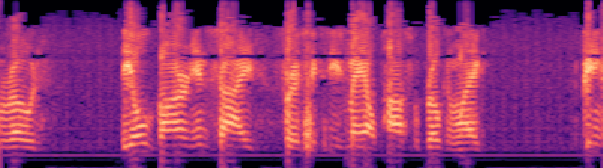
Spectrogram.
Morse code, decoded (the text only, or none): none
